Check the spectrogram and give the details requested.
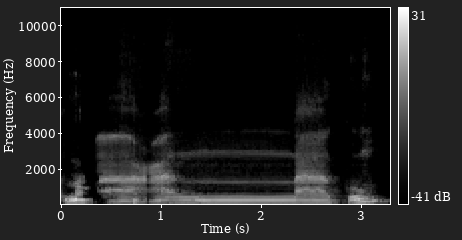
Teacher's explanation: nun tasdid dibaca guna atau mendengung ditahan biar tampak mendengungnya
